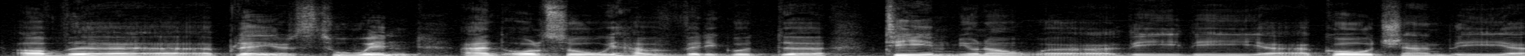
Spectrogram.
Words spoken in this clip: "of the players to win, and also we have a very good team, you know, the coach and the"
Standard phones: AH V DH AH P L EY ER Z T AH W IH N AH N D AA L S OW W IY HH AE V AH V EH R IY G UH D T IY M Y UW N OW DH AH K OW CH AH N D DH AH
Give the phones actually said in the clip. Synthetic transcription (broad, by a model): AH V DH AH P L EY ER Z T AH W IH N AH N D AA L S OW W IY HH AE V AH V EH R IY G UH D T IY M Y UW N OW DH AH K OW CH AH N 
